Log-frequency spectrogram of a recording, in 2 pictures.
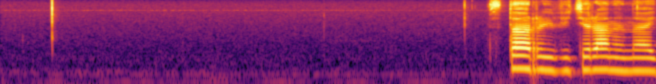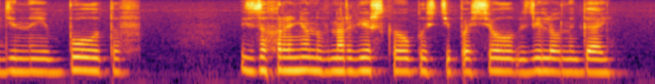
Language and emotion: Russian, neutral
